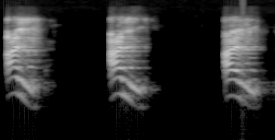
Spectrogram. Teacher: حمزہ جو ہے باریک پڑھیں گے اس کو اول اس طریقے سے نہیں کریں گے.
